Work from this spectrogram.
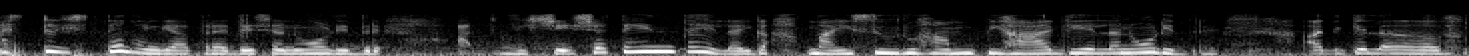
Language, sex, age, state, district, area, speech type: Kannada, female, 18-30, Karnataka, Dakshina Kannada, urban, spontaneous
